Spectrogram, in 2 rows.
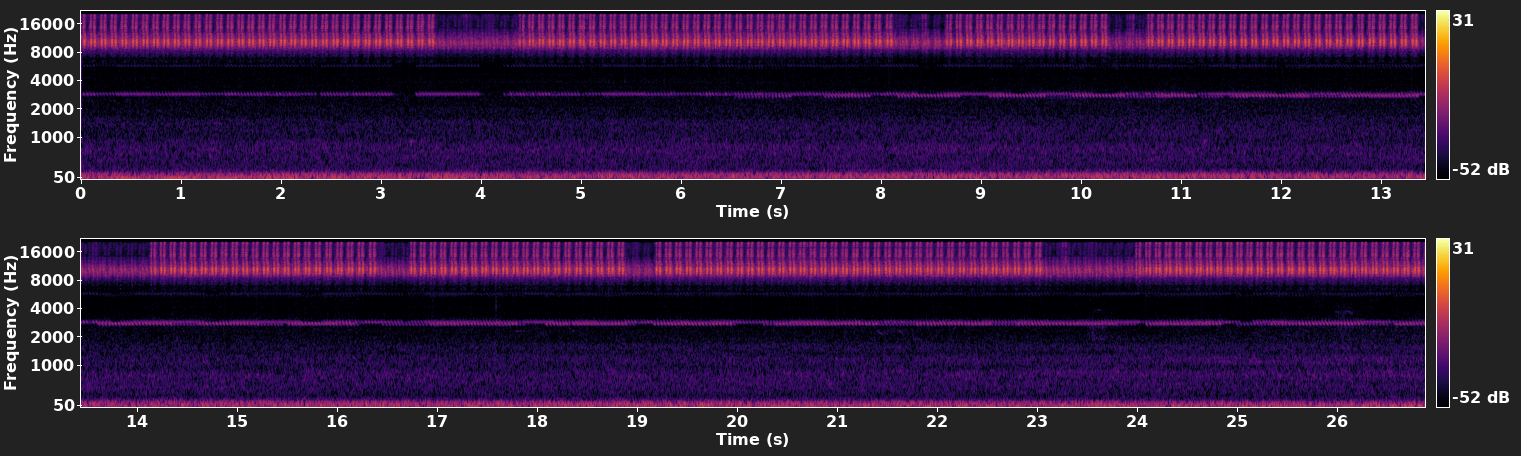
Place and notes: Rheinufer / An der Schanz, Köln, Deutschland - Italian tree crickets, traffic
Köln, at the river Rhein, italian tree crickets, other crickets, cat traffic, drone of a ship passing-by
World Listening Day 2019
(Sony PCM D50, DPA4060)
